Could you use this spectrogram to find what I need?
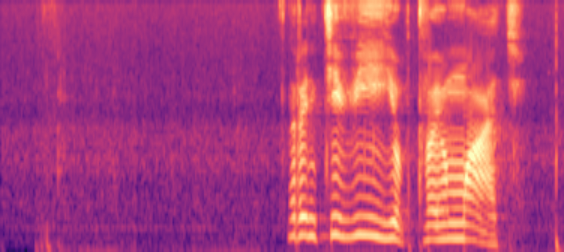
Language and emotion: Russian, angry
